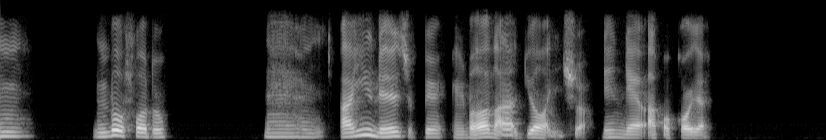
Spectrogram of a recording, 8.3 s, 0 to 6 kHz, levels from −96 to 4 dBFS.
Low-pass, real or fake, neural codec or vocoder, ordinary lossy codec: 5.4 kHz; fake; autoencoder, 22.05 kHz, a latent of 192 numbers a frame, VITS, trained on one speaker; none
